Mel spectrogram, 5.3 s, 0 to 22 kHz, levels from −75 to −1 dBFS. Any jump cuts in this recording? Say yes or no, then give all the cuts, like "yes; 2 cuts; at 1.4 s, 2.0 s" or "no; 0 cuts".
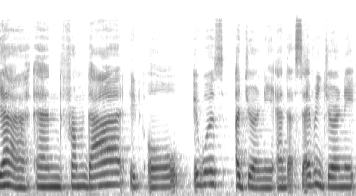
no; 0 cuts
